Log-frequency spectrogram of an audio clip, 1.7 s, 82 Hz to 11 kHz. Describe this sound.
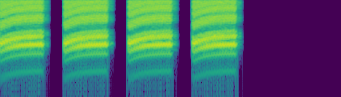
1 alarm short d
4 short alarm blasts. Model 1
